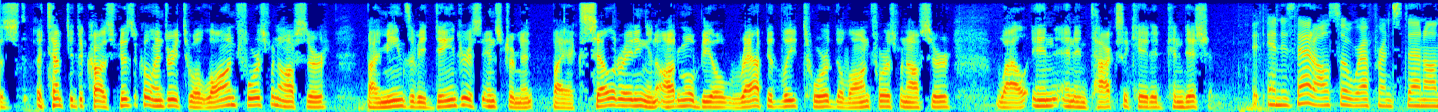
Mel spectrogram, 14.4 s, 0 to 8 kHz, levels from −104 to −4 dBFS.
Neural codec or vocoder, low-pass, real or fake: none; 7.2 kHz; real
